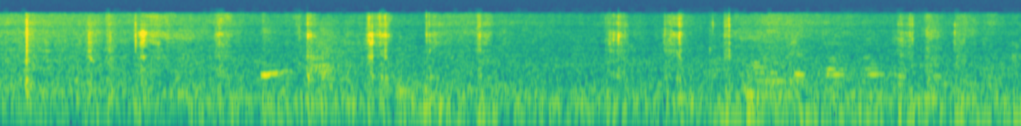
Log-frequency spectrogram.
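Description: A macaque chewing and biting food close to the microphone: a quiet run of sharp, irregular clicks and crunches.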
